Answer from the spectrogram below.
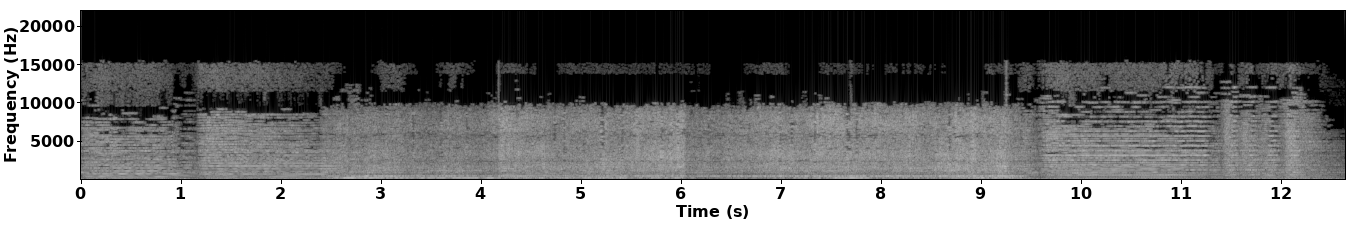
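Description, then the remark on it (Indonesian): A dense, steady droning buzz of a swarm of honey bees, fairly loud, with the hum thickening in the middle before easing back toward the end. “Tiba-tiba ada segerombolan lebah madu datang.”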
